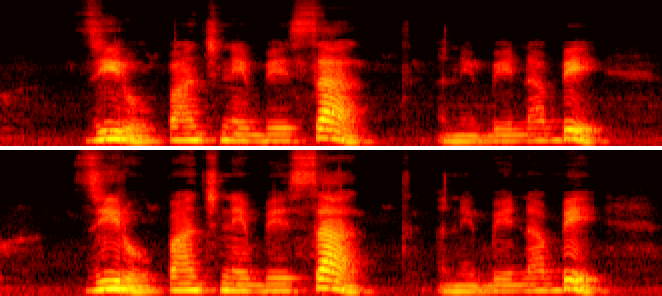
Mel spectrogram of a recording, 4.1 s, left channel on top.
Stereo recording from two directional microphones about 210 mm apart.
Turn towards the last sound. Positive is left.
turn(degrees=-25)  # may be behind; listen again after turning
